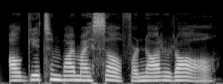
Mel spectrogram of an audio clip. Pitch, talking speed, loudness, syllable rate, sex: 185 Hz, 240 wpm, -14 LUFS, 5.0 syllables/s, female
